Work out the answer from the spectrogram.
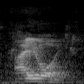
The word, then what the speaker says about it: olio: What I love about olio, which in South Philly we pronounce aioi. That's how I grew up pronouncing it, and that's how most people around here pronounce it.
